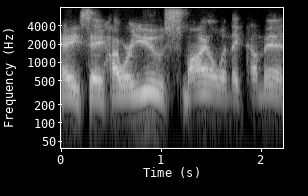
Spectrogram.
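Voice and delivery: ordinary talk

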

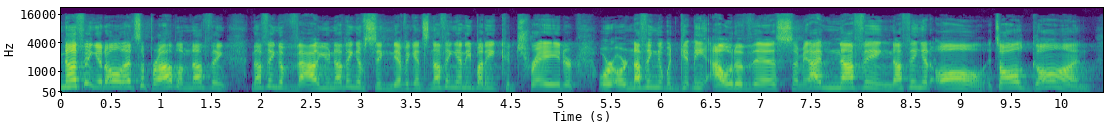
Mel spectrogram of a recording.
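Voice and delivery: play-acted, high, loud, despairing outburst blurted out at once. Retelling a woman's reply to Elisha, retelling a blurted answer. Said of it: "And she just blurts out".

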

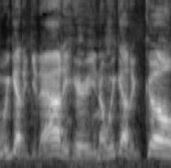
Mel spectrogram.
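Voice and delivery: mock-panicked screaming and shouting. Recounting a whale incident on a boat, reenacting what the speaker yelled: retelling a panicked scream. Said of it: "I'm just screaming".

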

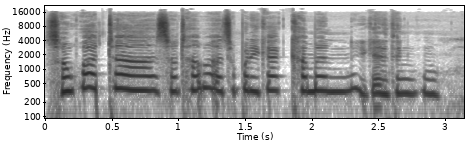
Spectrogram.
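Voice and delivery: voice shooting very high, sharply rising pitch. Asking the other speaker what they have coming up, voice going high. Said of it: "your voice goes high when you try".

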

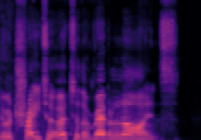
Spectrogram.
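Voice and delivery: put-on very loud, booming, high West Country accent. Retelling a comedian's bit of Darth Vader in a West Country accent: David Prowse as Darth Vader. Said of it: "Bill Bailey's impression of David Prowse being Darth Vader".

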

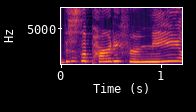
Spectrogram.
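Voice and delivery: mock, high, delighted, brimming-with-happiness gush. Retelling a TV scene where Buffy finds a party: imitating Buffy, so happy. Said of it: "so happy".

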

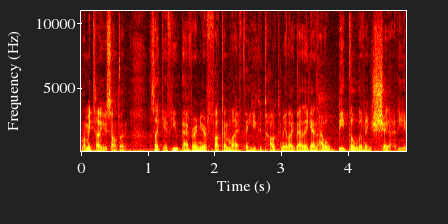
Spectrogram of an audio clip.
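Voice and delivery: put-on menacing whisper. Retelling a threat said into a customer's ear: retelling a whispered threat. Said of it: "very, very, very whispery".

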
